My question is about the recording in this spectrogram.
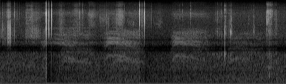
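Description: Faint bird calls outdoors, a couple of short calls around the middle, over a light steady hiss, with a few sharp clicks, the loudest under a second in.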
